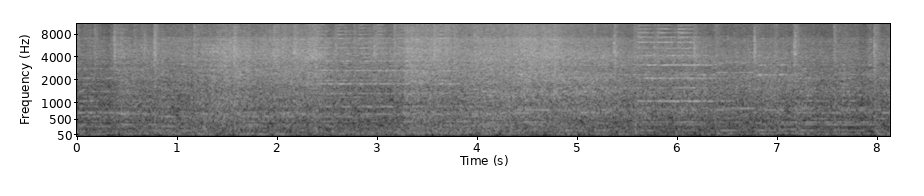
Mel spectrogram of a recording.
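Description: A three-storey building collapsing: a long rush of crashing, falling concrete and debris that builds about half a second in and dies away after about five seconds, over background music.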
